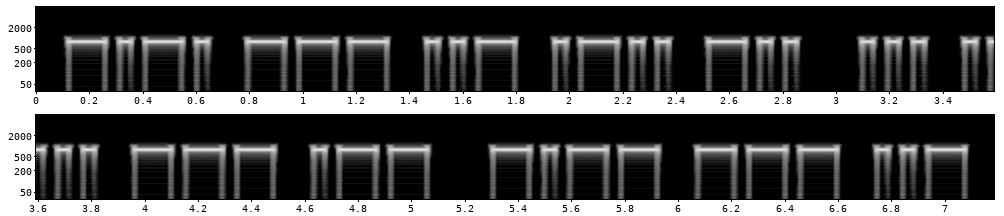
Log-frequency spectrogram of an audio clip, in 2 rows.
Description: Morse code, heard as a keyed tone, about 25 wpm, 800 Hz. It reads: COULD SHOW YOU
